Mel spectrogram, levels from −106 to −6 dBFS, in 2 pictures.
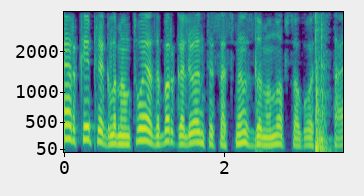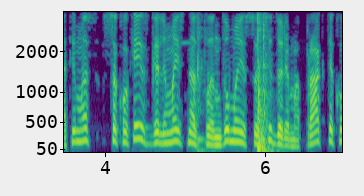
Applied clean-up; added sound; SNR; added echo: classical method spectral subtraction.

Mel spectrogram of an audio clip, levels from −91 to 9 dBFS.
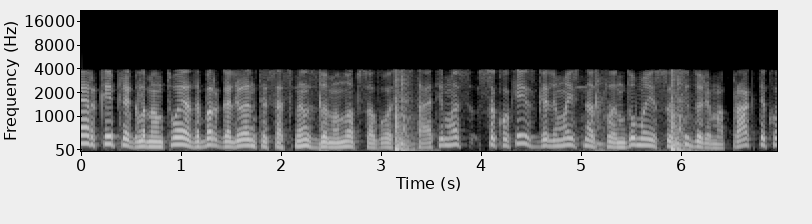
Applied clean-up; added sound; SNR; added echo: none; Slam; 10 dB; none.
